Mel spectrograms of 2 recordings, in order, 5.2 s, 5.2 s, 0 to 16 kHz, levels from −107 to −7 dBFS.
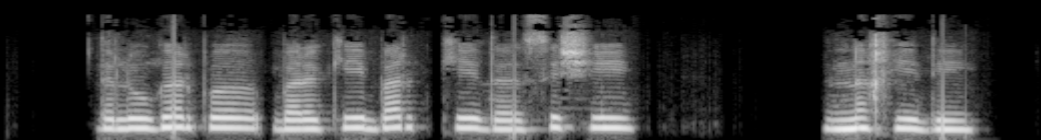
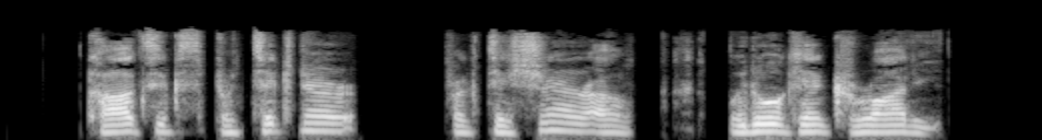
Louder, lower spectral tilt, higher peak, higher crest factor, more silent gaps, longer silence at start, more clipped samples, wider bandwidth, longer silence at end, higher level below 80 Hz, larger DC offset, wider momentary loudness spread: second, -24 LUFS vs -21 LUFS; about the same, -5 dB/octave vs -5 dB/octave; about the same, -4 dBFS vs -2 dBFS; about the same, 20 dB vs 20 dB; second, 2.17-2.21 s, 3.61-3.65 s, 3.72-4.11 s vs 1.04-1.08 s, 1.81-2.23 s, 3.18-3.31 s, 3.53-3.65 s; about the same, 0.5 s vs 0.45 s; neither; first, 11.5 kHz vs 8.2 kHz; second, 0.35 s vs 0.5 s; about the same, -64 dBFS vs -62 dBFS; neither; second, 6 LU vs 16 LU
